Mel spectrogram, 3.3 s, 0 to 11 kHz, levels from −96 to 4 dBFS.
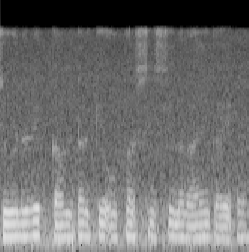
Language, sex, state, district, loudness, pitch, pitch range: Hindi, male, Jharkhand, Deoghar, -15 LUFS, 130 Hz, 125-135 Hz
